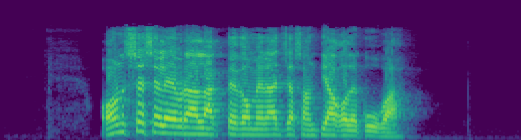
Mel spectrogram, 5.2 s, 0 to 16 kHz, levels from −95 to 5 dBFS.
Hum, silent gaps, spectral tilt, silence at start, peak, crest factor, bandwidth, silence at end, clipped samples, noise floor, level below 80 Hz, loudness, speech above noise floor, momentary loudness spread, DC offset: none; none; -3.5 dB/octave; 1 s; 0 dBFS; 14 dB; 8 kHz; 1.2 s; under 0.1%; -83 dBFS; -60 dBFS; -13 LUFS; 70 dB; 7 LU; under 0.1%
